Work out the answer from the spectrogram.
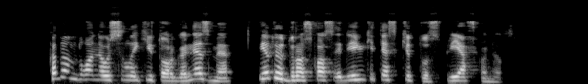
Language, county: Lithuanian, Kaunas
